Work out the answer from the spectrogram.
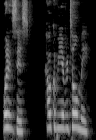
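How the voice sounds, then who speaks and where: A woman's voice: sits high, quick pace, darkish tone, voice pushed up, close to an everyday voice. A woman voicing a troubled grown son in a casual screenplay reading, with a strained, insistent delivery. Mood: upset.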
